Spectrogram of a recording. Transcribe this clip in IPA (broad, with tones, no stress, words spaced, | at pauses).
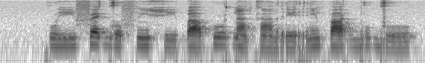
kʷiː˨fɛ˦ɡʊ˨ fĩ˦hi˨ ɓa˨pu˦ ɗã˨kã˨ri˨rĩ˦ pa˦ɡ͡bu˦ɡu˨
